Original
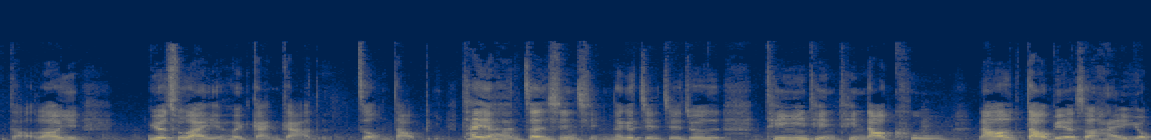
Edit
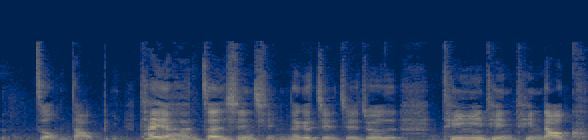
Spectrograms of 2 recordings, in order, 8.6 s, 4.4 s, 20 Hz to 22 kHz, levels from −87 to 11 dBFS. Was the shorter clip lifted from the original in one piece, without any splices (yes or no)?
yes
